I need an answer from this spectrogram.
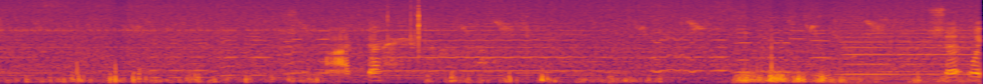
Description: Insect noises with music being played in background softly then a man speaks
